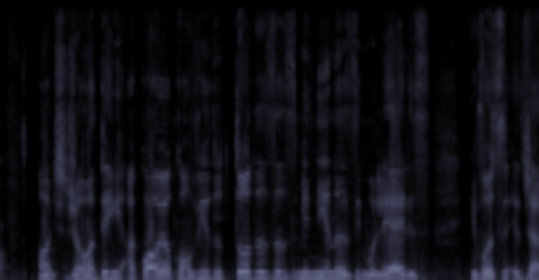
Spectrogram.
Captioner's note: speaking Portuguese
